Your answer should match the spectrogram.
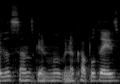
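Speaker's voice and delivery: normal talking voice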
